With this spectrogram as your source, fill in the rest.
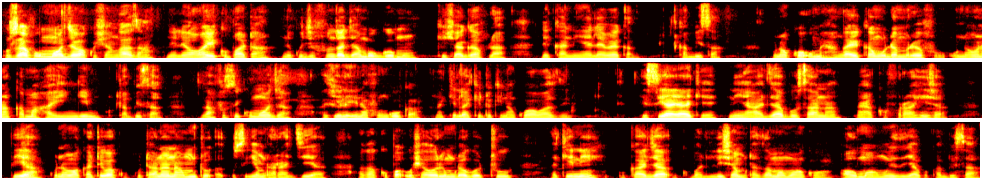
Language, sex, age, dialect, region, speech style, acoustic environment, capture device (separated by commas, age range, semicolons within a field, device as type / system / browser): Swahili, male, 25-34, Kenya - Nairobi Sheng-influenced, Kenya, tired; nervous; excited, people talking, mobile / Linux / Chrome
